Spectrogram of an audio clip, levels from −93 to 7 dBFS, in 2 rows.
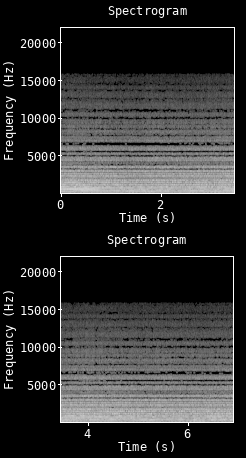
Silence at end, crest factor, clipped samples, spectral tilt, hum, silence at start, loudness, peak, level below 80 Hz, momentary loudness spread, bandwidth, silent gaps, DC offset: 0 s; 14 dB; under 0.1%; -3.5 dB/octave; none; 0 s; -16 LUFS; -2 dBFS; -52 dBFS; 3 LU; 16 kHz; none; under 0.1%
